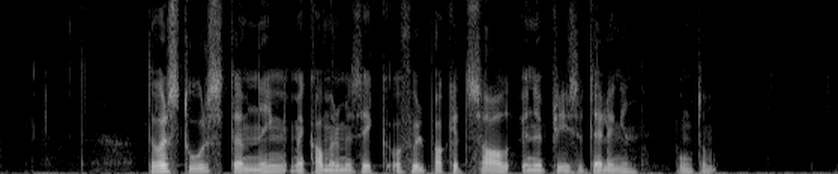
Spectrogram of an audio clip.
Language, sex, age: Norwegian, male, 25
